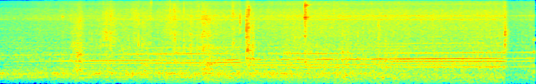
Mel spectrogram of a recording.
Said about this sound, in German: Während die Geräusche des Hubschraubers so laut sind, dass ein Gespräch kaum möglich ist, sehen wir beim Blick aus dem Fenster eine Märchenlandschaft.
